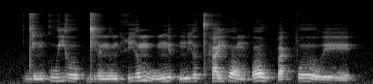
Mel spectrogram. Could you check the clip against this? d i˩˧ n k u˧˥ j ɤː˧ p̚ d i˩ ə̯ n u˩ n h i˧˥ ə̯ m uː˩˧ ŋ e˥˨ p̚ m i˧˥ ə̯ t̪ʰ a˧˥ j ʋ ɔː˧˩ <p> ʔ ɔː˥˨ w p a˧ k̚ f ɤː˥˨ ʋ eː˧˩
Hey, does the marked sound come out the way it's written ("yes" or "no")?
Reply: no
